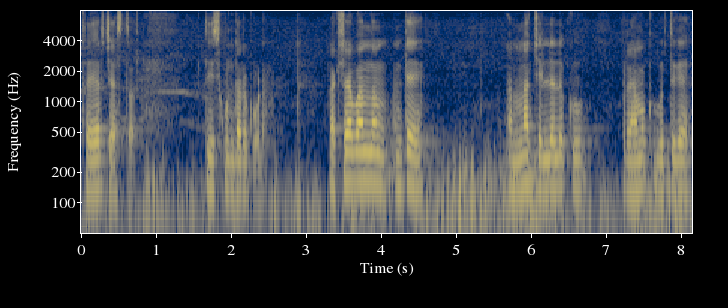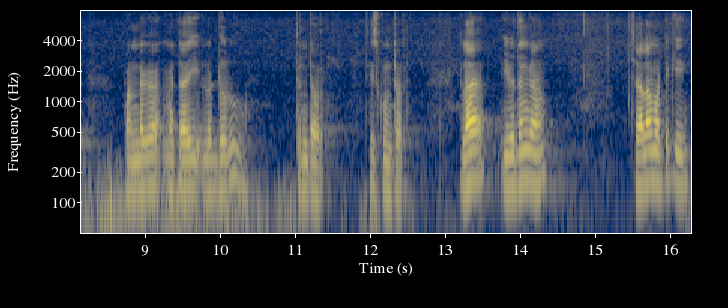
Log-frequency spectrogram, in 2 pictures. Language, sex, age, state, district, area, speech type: Telugu, male, 45-60, Andhra Pradesh, Alluri Sitarama Raju, rural, spontaneous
